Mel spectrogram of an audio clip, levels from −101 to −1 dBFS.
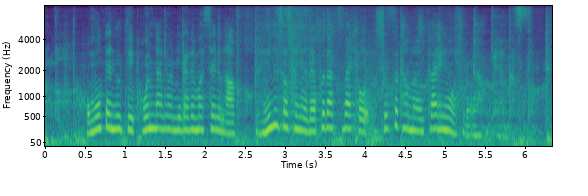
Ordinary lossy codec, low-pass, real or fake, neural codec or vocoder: none; none; fake; codec, 16 kHz, 1 kbps, FunCodec, trained on LibriTTS, 50 frames a second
